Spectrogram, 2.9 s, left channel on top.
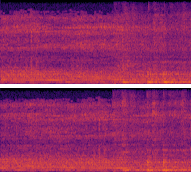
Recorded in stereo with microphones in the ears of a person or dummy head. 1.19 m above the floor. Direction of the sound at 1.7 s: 80° right.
